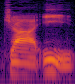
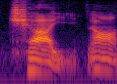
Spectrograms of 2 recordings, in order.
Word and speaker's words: 嘉义: And as an American, if I saw how we spell 嘉义, I might pronounce it chai. 这是英式的美国的发音方式是这样。 Right, so if you meet a foreigner, a Westerner who says chai, just know that he's trying to say 嘉义.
